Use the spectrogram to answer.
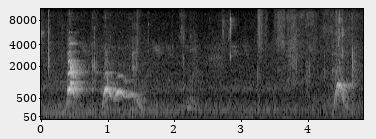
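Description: A dog barks several times, faint sharp yelps in a quick cluster near the start, then one more bark after a quiet pause near the end.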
